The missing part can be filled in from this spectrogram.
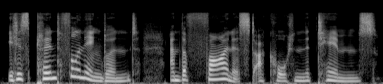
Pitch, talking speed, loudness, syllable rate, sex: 195 Hz, 205 wpm, -18 LUFS, 5.7 syllables/s, female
